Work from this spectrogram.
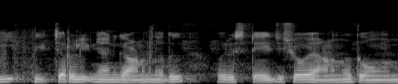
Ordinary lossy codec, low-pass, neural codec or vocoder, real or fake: none; 7.2 kHz; none; real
